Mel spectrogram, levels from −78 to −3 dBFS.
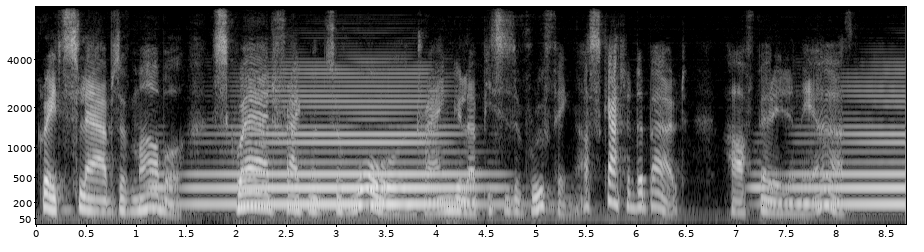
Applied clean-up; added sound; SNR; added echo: none; Wind instrument, woodwind instrument; -2 dB; none.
